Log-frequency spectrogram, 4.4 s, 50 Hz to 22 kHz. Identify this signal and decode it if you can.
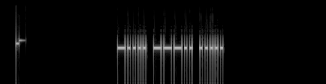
Morse code, heard as a keyed tone, about 34 wpm, 700 Hz. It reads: 685
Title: Common Cut Numbers - 3-Digit 35wpm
